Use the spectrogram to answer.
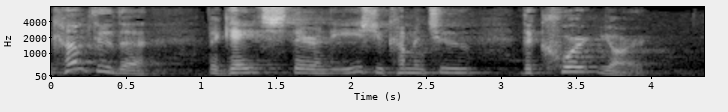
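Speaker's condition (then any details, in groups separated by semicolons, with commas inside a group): No condition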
